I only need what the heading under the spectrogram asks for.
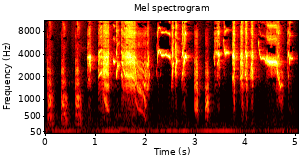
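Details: Black-winged starling evening song for training young birds: dense mix of clicks, harsh squawks, a descending slurred note, and repeated high, bent whistles, rapid and varied throughout, with steady low hum.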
